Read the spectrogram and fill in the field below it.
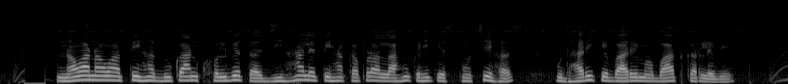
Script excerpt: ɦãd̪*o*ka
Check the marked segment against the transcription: incorrect: u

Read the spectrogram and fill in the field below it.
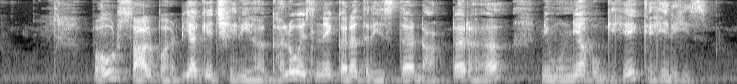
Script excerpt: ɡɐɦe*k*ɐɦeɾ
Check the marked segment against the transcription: correct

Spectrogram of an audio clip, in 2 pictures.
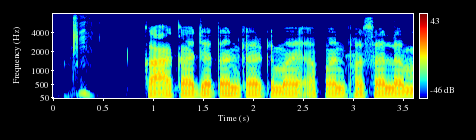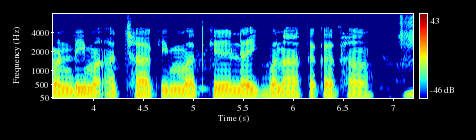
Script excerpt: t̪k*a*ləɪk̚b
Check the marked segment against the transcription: incorrect: e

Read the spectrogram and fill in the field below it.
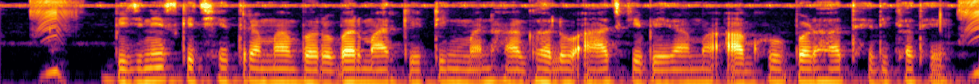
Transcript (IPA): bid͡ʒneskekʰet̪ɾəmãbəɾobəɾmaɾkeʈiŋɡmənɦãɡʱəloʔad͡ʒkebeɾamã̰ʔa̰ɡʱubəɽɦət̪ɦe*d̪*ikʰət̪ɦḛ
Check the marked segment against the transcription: correct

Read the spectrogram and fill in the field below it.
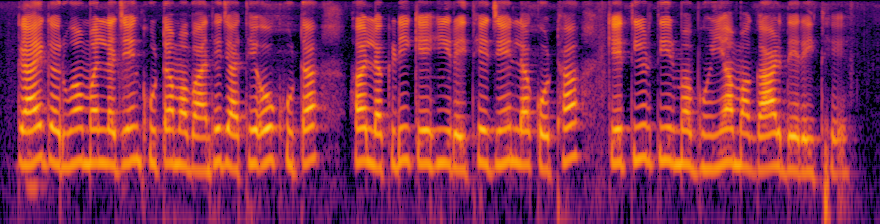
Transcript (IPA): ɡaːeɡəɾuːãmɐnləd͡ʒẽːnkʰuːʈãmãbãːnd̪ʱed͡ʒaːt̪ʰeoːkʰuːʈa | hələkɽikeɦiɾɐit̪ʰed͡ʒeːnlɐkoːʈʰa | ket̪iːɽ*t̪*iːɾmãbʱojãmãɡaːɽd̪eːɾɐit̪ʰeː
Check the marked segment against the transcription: correct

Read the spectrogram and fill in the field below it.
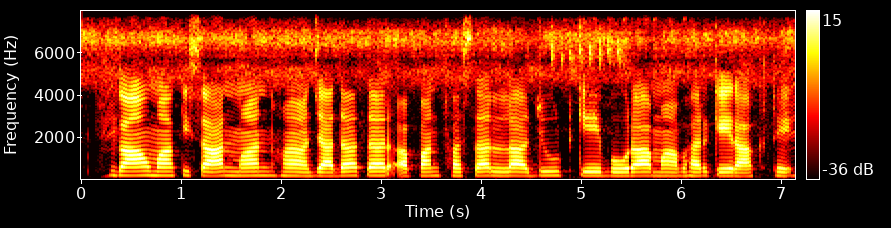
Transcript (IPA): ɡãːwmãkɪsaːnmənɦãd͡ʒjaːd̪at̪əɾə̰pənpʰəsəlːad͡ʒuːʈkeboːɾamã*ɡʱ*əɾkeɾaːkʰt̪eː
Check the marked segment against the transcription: incorrect: bʱ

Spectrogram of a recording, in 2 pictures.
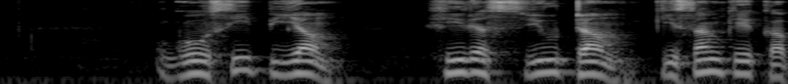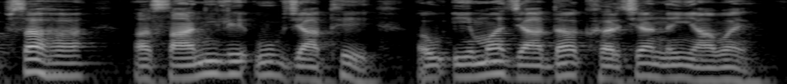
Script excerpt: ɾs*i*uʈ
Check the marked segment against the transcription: incorrect: j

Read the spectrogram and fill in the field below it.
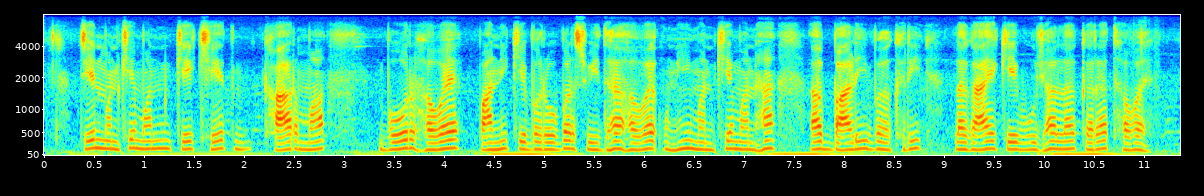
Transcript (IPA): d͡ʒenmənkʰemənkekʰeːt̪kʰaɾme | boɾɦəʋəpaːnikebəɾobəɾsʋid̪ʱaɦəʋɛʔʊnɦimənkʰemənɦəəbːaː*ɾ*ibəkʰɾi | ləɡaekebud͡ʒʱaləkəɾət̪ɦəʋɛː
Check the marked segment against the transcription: incorrect: ɽ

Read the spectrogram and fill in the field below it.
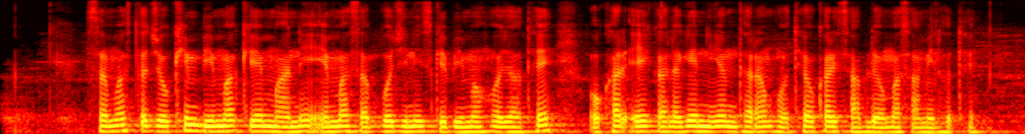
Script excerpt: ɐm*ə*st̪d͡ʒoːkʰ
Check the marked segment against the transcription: correct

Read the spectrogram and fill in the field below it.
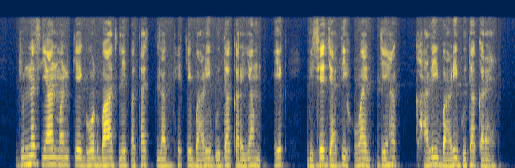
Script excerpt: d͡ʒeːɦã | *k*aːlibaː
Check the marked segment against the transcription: incorrect: kʰ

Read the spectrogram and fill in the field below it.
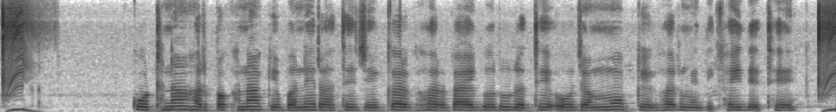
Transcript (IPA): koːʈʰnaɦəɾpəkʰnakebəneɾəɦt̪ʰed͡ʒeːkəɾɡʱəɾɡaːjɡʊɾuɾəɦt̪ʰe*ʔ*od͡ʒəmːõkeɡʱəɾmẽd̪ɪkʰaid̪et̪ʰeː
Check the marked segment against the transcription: correct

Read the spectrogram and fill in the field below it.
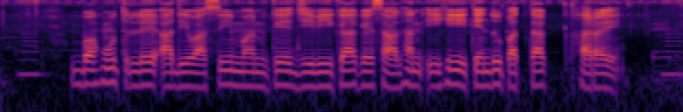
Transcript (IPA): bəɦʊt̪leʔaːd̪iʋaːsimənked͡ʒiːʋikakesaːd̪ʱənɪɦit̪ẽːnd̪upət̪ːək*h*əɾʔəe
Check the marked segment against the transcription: correct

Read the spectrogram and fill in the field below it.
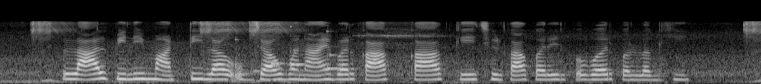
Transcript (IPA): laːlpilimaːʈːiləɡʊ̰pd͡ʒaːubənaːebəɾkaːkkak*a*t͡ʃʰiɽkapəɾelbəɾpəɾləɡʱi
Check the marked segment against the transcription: incorrect: e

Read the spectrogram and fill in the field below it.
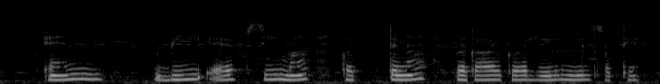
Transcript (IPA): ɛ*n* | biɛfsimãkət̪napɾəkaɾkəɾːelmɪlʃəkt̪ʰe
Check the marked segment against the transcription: correct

